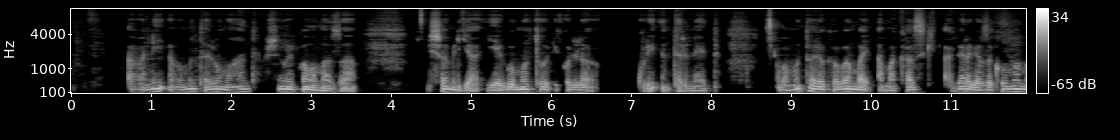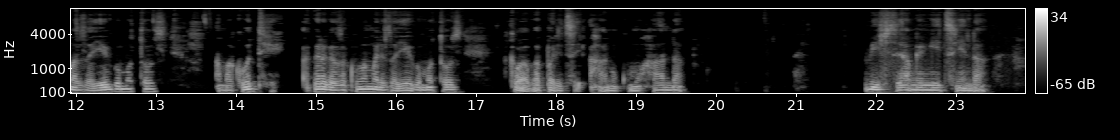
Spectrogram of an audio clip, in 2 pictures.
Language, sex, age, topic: Kinyarwanda, male, 18-24, finance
